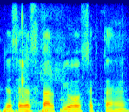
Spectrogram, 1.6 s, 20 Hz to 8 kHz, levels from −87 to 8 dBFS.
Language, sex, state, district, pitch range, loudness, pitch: Hindi, male, Jharkhand, Garhwa, 100-105 Hz, -20 LUFS, 105 Hz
